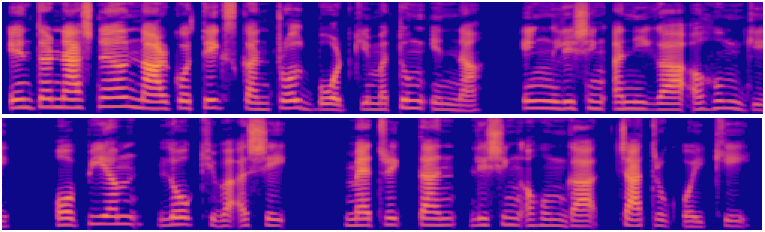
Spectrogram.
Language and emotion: Manipuri, neutral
